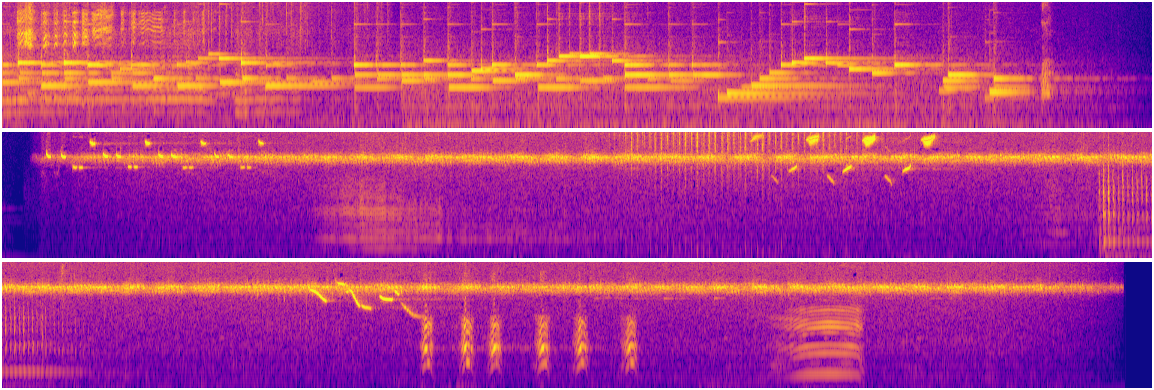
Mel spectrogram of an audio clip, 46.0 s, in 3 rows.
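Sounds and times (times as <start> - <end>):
insect chirring trill: 15.9 - 45.2.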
